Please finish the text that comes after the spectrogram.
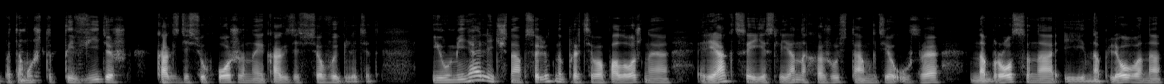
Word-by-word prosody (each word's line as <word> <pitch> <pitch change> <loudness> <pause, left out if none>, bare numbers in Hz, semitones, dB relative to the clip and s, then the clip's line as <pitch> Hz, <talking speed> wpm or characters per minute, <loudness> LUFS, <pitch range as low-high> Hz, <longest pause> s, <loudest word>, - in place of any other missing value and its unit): потому - - -5
что - - -9
ты 100 - -4
видишь, 105 +6 -2 0.3
как 95 0 +5
здесь 90 0 -10
ухоженно 95 0 +1
и - - -7
как 85 +1 +2
здесь 85 +1 -9
всё - - -2
выглядит. 65 0 -6 0.5
И 100 - -4
у 105 - -1
меня 120 - +1
лично 130 - -1
абсолютно 135 +4 -2
противоположная 90 -1 +1 0.2
реакция, - - +3
если 85 0 -4
я - - +1
нахожусь 100 +5 -4
там, 85 0 -1
где 85 - -3
уже - - 0 0.3
набросано 90 +3 +3
и 80 0 -7
наплёвано, 90 +2 +2
90 Hz, 145 wpm, -25 LUFS, 85-105 Hz, 0.5 s, как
